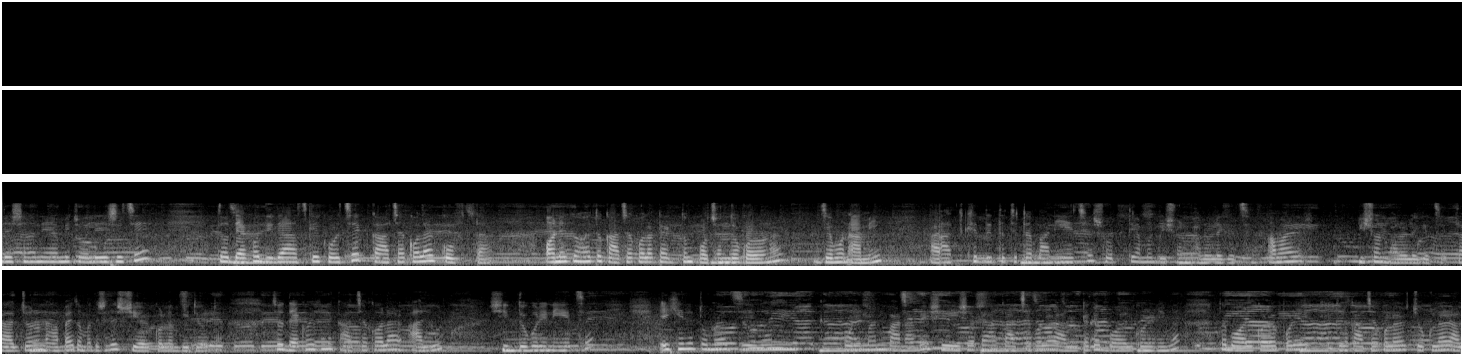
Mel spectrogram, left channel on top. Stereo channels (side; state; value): left; silent; digital silence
